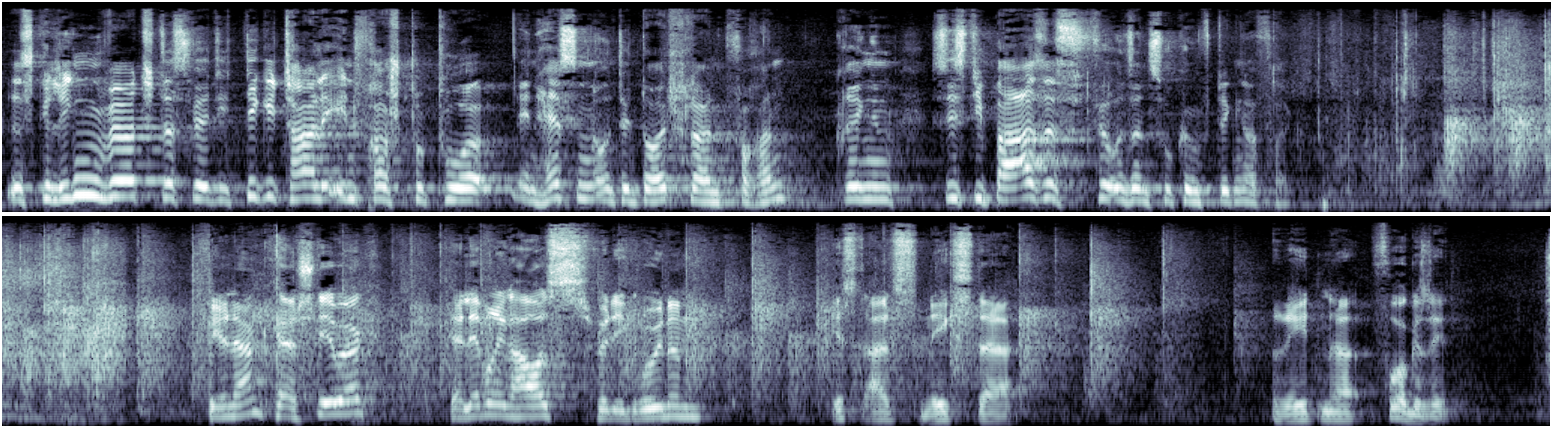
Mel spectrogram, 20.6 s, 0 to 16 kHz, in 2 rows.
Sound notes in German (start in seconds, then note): 9.4 Beifall Freie Demokraten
